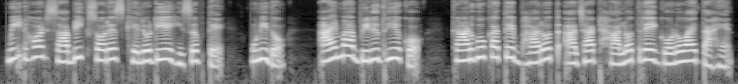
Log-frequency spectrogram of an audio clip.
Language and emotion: Santali, neutral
